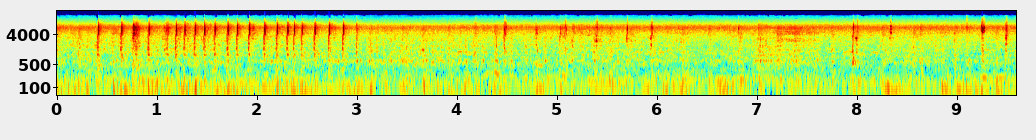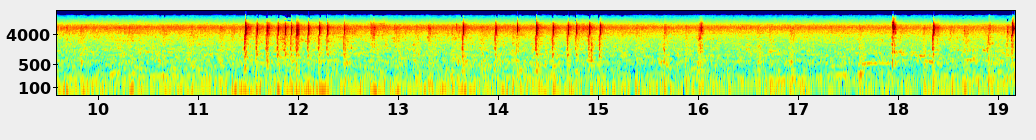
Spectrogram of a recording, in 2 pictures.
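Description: Close-up chewing and lip-smacking of grilled meat eaten off the bone: fast runs of wet smacks, one at the start and another about halfway through, with scattered single smacks between, over a steady high hiss.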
